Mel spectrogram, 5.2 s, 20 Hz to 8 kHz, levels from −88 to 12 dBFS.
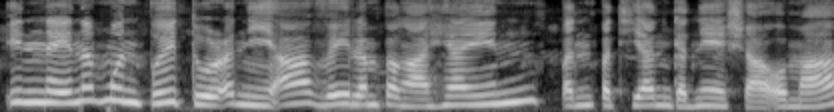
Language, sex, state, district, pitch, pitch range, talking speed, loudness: Mizo, female, Mizoram, Aizawl, 235 Hz, 205-280 Hz, 185 wpm, -12 LUFS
